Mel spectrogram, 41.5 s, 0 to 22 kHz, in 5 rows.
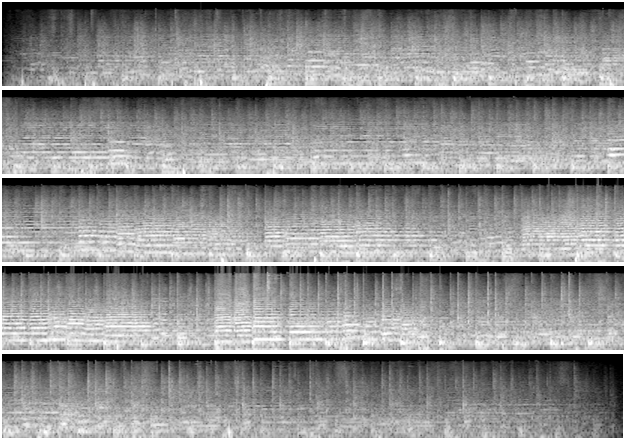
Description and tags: london-tunnel-by-festival-hall-south-bank
A short clip of three buskers playing a Christmas carol. Accordian, drum and, later, trumpet. In a tunnel under a bridge on the South Bank in London between Festival Hall and Tate Modern. Zoom H2, built in mikes.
